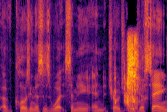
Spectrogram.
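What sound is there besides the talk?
sneeze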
